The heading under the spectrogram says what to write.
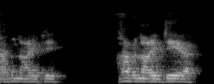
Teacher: when I say idea I don't say the R so you hear the a a lot more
